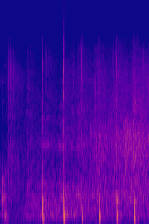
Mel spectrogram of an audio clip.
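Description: Audience starting to applaud: a few scattered single claps from about half a second in, thickening into applause near the end.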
